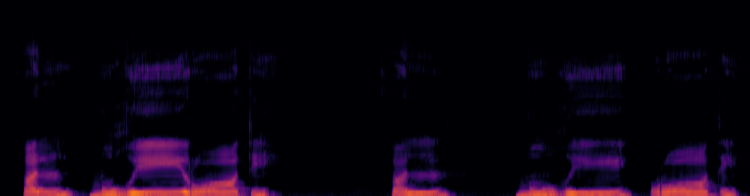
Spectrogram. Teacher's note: فالمغیرات، فالمغیرات، یہ مغیرات ہی نہیں پڑھنا، ان دونوں کو برابر لمبا کرنا ہے، غین ذریعہ غی کو بھی اور راکھڑی زبر را کو بھی برابر لمبا کرنا ہے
